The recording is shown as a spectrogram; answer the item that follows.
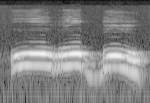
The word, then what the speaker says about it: urubu: Urubu, qual que é mais forte? É o bu. Então, é a primeira sílaba aí, número 1, oxítona.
